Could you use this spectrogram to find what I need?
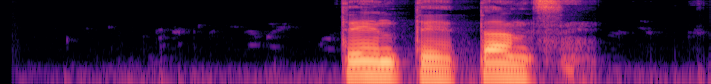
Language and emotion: Russian, neutral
